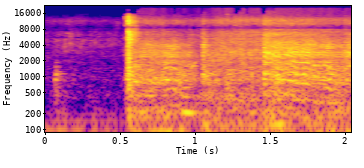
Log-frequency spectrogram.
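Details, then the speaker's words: 1953 Chevy 3100 pickup, 235 inline-six unrun for over 40 years, weak battery: starter cranks with brief stumbling catches that nearly take, but it won't start; starter fluid needed. "It's wanting to fire up. It almost did. We gotta leave the starter fluid."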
